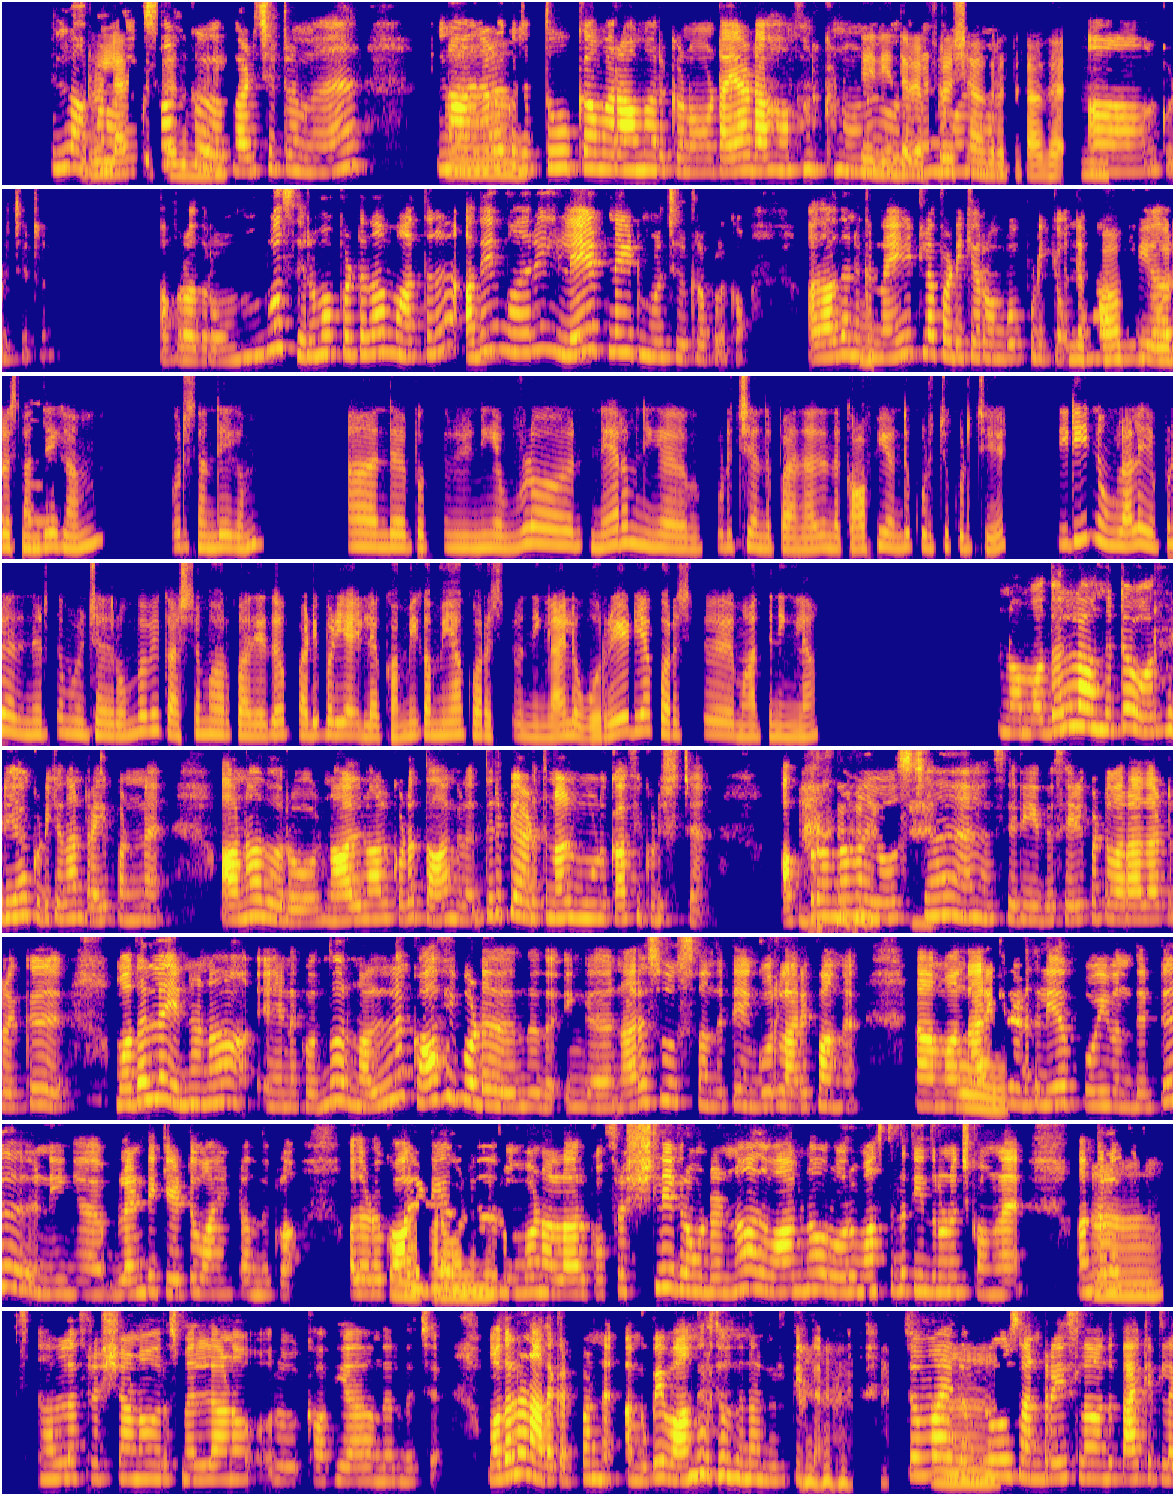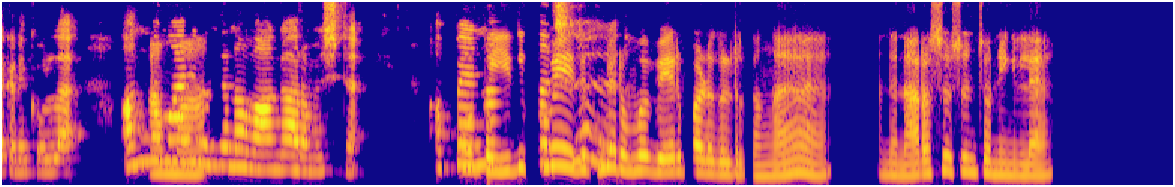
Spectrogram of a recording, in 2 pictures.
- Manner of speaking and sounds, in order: in English: "ரிலாக்ஸுக்கு"; other background noise; laughing while speaking: "டயர்ட் ஆகாம இருக்கணுனு"; in English: "ரெஃப்ரெஷ்ஷா"; unintelligible speech; "குடிச்சிட்டுருந்தேன்" said as "குடிச்சிட்டுருந்"; other noise; drawn out: "ரொம்ப"; in English: "லேட் நைட்"; laugh; in English: "பிளெண்ட்"; in English: "குவாலிட்டியே"; in English: "ஃப்ரெஷ்லி கிரவுண்டட்னா"; in English: "ஃபிரஷ்ஷான"; laughing while speaking: "வாங்குறத வந்து நான் நிறுத்திட்டேன்"; laugh
- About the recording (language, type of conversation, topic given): Tamil, podcast, ஒரு பழக்கத்தை மாற்ற நீங்கள் எடுத்த முதல் படி என்ன?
